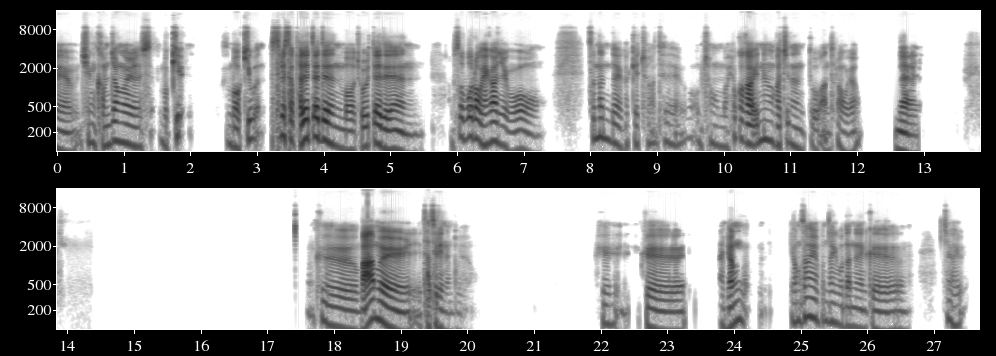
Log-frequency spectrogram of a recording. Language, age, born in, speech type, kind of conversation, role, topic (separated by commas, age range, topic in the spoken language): Korean, 30-34, South Korea, conversation, unstructured, none, 힘들 때 스스로를 어떻게 다독이나요?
